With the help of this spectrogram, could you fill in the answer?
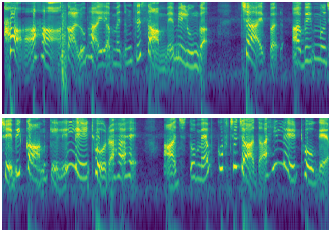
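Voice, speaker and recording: A woman's cartoonish character voice, extremely high in pitch, at a moderate pace. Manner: warm, earnest.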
